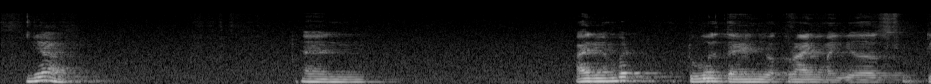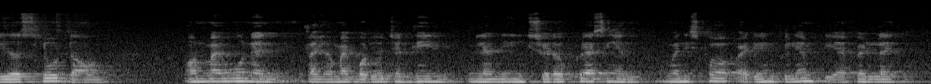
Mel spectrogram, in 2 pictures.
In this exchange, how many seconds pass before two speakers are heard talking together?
none

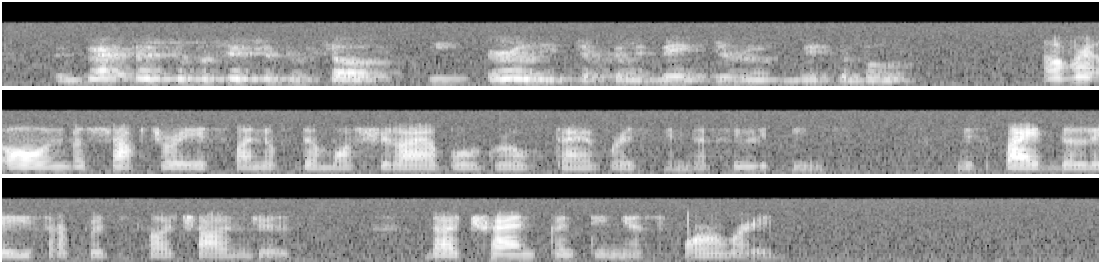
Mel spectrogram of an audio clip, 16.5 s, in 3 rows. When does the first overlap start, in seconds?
none

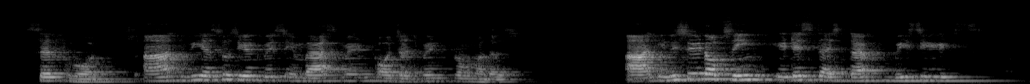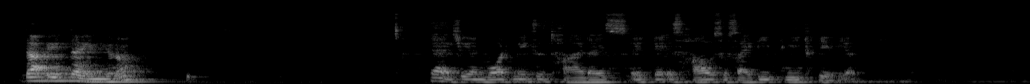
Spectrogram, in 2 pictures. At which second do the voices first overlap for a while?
none

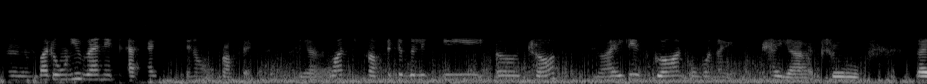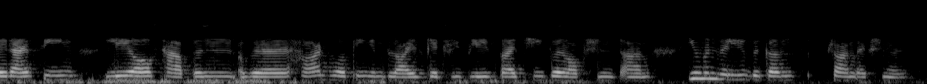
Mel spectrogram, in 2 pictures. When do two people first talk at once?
none

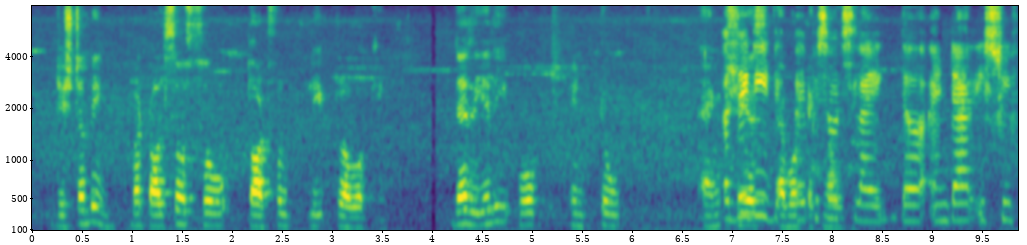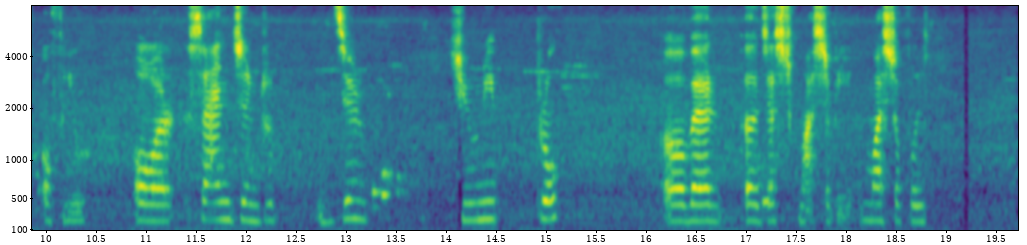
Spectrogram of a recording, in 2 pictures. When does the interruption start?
6.9 s

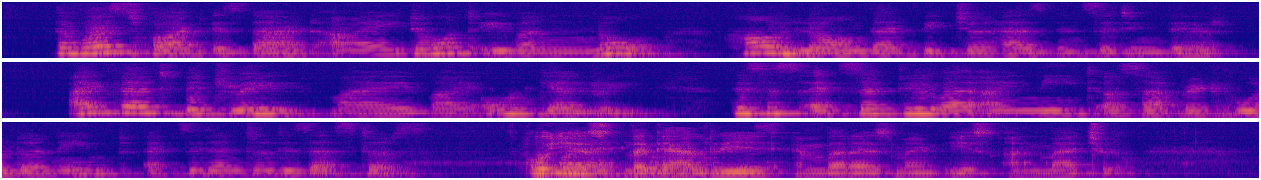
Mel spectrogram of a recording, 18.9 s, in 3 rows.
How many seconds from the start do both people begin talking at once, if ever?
15.2 s

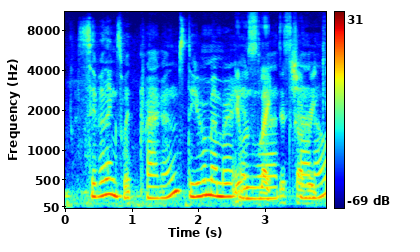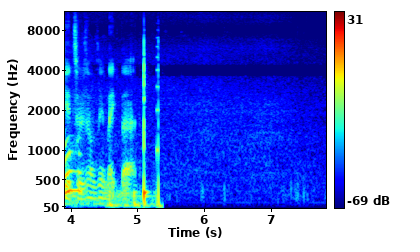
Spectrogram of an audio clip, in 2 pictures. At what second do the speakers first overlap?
2.5 s

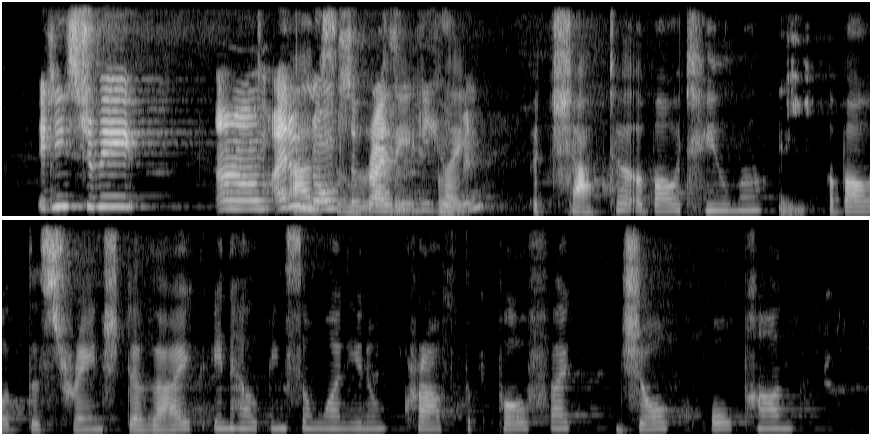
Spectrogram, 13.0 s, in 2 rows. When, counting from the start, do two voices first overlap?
2.2 s

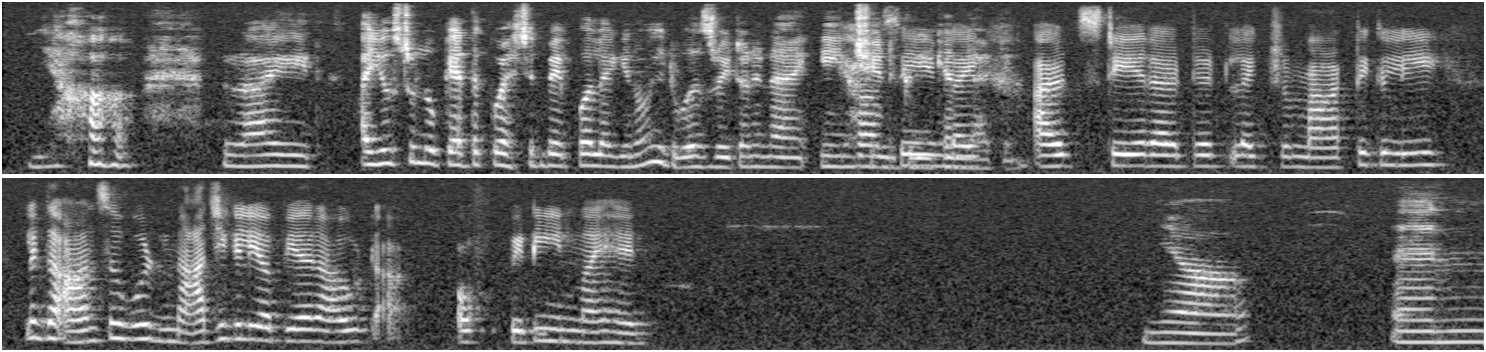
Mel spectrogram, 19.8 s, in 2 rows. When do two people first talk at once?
5.6 s

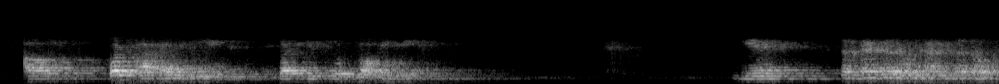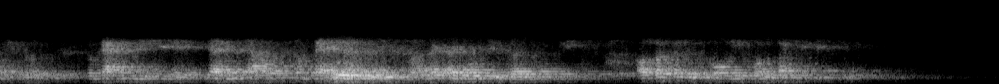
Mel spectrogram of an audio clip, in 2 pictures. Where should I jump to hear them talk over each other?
13.2 s

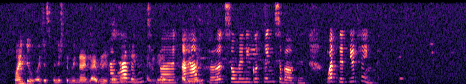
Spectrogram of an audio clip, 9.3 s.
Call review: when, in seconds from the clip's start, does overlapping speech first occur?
2.2 s

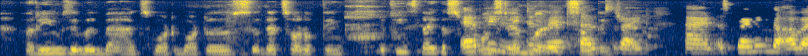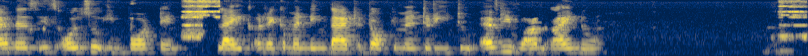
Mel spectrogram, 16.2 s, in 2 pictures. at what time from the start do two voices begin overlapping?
4.6 s

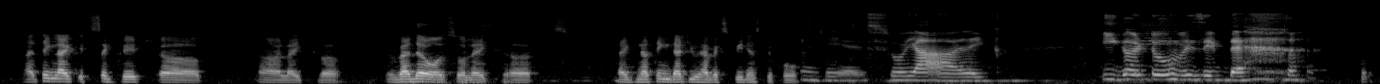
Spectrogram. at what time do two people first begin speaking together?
none

